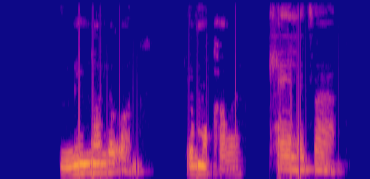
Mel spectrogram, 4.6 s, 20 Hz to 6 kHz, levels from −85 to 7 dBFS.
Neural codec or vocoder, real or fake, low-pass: none; real; 5.4 kHz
